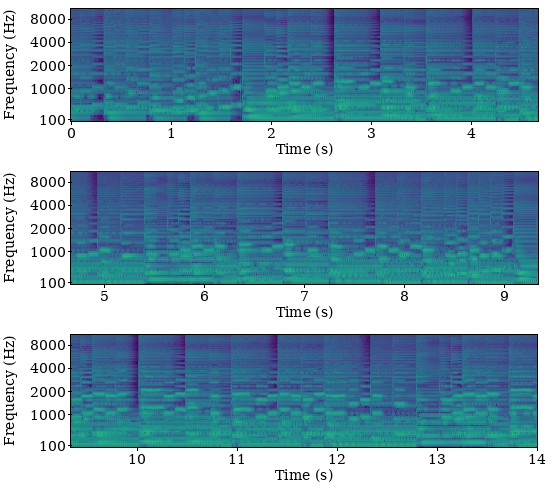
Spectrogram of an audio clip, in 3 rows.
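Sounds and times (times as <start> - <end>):
OPL3 FM synthesizer music: 0.1 - 13.9.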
